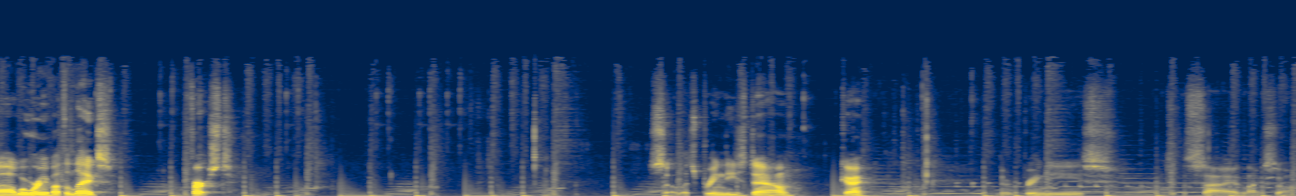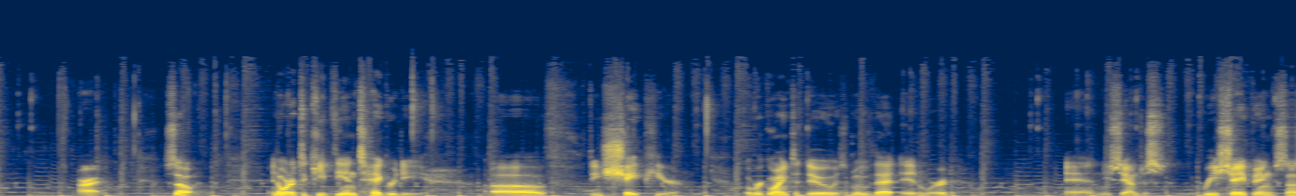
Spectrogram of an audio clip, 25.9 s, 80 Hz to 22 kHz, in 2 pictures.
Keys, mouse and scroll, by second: 0.6 right click, 1.8 middle click, 2.6 shift+right click, 3.0 middle click, 3.5 shift+right click, 3.9 shift+right click, 4.8 KP_1, 5.8 g, 6.4 z, 7.6 click, 8.8 shift+middle drag, 9.5 g, 12.8 click, 13.8 shift+middle drag, 14.6 1, 14.9 middle drag, 15.6 right click, 16.0 middle click, 16.9 g, 17.1 g, 18.8 click, 19.8 right click, 20.2 right click, 20.8 click, 20.8 g, 21.7 right click, 22.4 g, 23.0 click, 23.5 right click, 23.7 g, 24.1 click, 24.5 right click, 25.1 g, 25.3 click.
